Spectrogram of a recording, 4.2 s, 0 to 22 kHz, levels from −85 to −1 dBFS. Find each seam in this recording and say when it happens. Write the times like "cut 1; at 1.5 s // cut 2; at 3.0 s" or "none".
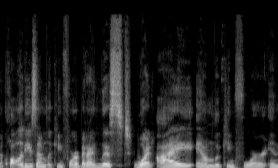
cut 1; at 2.2 s

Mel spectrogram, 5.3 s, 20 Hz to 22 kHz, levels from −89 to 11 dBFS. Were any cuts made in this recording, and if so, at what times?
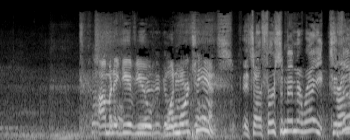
cut 1; at 1.3 s

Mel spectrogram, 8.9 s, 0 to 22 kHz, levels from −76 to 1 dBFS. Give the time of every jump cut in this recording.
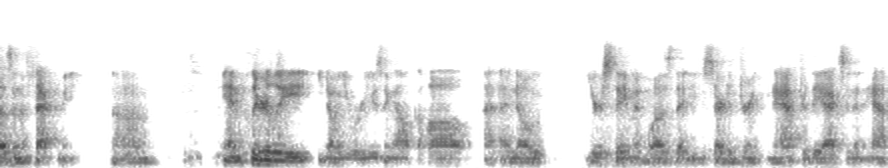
none

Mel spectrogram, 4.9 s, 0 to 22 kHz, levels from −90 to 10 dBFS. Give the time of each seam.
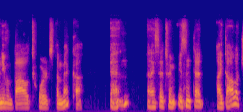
none

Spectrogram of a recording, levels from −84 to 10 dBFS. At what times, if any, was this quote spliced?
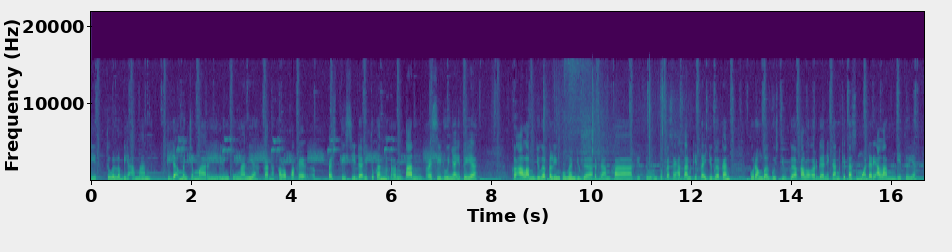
cut 1; at 1.5 s // cut 2; at 10.1 s // cut 3; at 14.1 s

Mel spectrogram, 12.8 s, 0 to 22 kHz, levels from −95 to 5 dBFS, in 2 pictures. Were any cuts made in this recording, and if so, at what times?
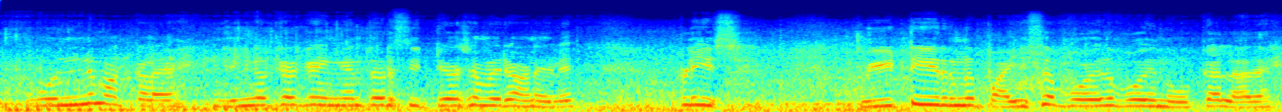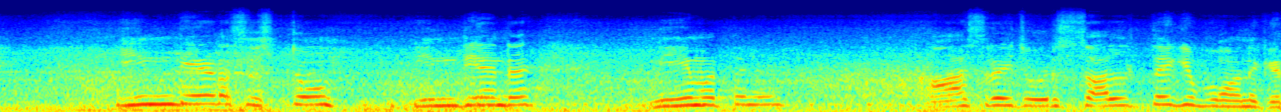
none

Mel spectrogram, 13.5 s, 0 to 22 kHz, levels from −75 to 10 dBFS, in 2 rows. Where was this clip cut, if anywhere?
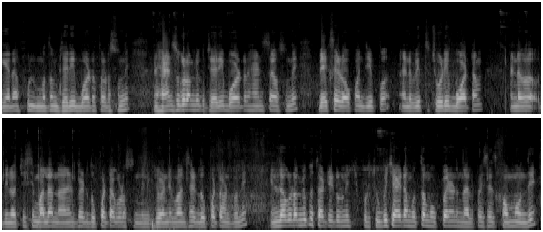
none

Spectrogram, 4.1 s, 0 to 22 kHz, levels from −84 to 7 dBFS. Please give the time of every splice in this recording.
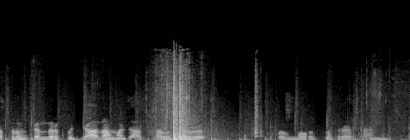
cut 1; at 2.5 s

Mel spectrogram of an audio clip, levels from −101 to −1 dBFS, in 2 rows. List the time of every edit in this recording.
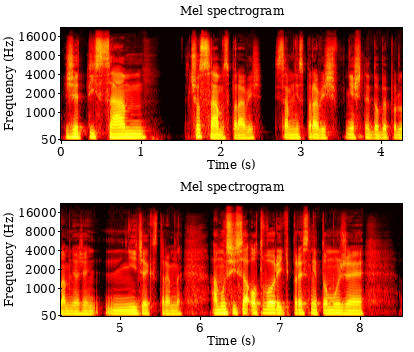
none

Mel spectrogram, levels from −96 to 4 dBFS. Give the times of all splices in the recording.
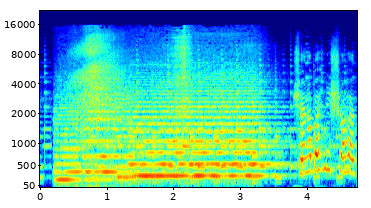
none

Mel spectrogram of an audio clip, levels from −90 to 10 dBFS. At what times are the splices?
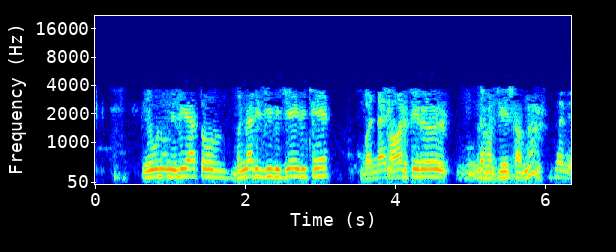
none

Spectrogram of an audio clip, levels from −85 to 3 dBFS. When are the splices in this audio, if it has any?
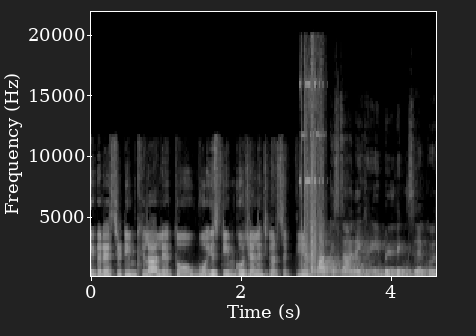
cut 1; at 3.0 s

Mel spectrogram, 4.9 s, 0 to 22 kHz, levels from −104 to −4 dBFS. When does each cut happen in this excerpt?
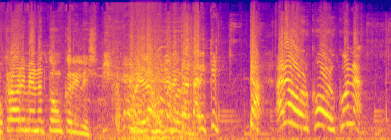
cut 1; at 2.2 s

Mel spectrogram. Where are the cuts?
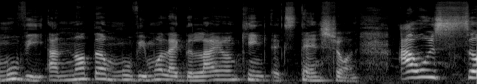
none

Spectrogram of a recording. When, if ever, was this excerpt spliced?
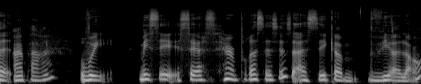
cut 1; at 1.2 s

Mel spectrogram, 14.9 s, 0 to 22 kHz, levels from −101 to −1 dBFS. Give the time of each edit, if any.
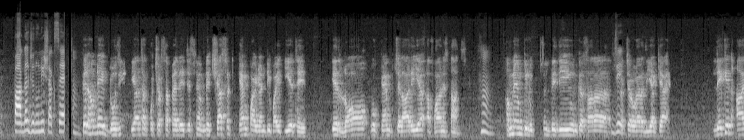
cut 1; at 1.3 s

